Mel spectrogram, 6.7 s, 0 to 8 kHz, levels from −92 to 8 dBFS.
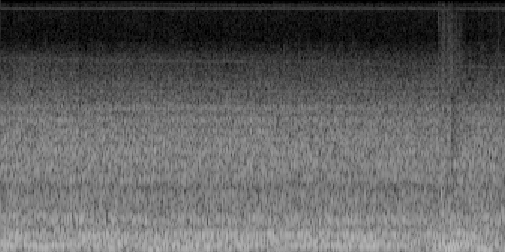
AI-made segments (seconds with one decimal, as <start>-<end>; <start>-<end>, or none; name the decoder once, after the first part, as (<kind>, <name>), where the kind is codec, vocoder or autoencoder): none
